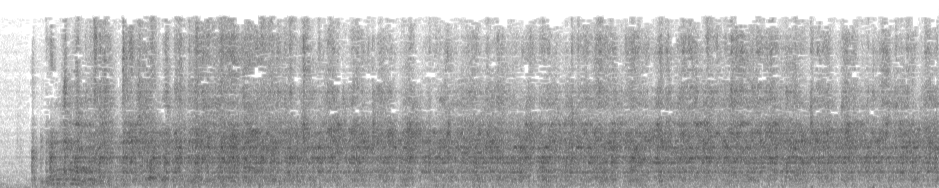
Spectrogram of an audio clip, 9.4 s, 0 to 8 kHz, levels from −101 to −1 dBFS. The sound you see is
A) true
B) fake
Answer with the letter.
B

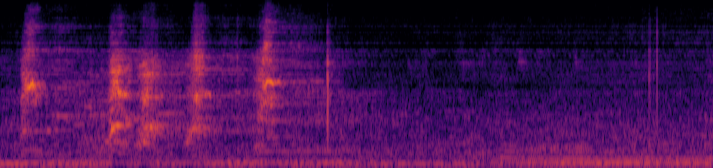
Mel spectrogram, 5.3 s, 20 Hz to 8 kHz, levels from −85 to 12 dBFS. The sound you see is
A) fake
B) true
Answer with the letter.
A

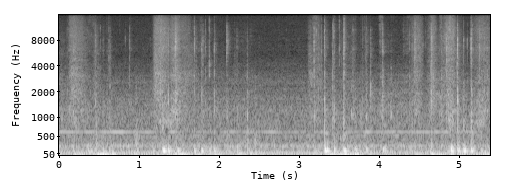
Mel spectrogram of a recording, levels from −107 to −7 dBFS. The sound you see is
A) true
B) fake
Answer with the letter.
A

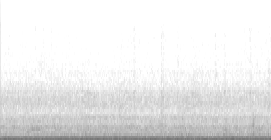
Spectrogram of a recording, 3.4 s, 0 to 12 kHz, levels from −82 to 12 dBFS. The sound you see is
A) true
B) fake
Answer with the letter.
B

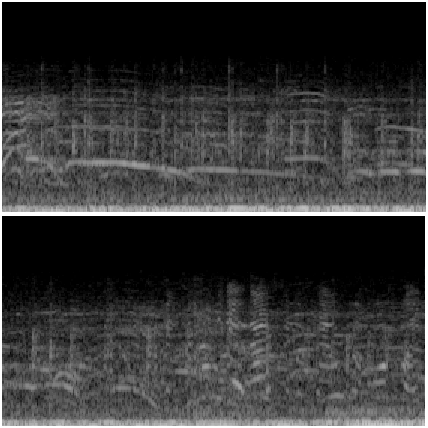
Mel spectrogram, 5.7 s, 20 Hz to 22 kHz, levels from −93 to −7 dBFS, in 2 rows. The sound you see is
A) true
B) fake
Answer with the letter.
A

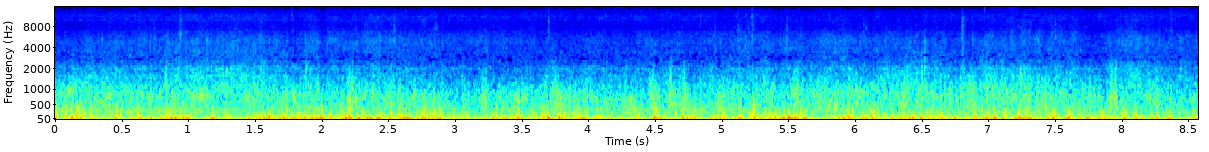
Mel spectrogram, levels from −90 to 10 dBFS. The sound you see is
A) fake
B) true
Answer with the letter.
B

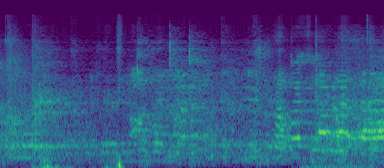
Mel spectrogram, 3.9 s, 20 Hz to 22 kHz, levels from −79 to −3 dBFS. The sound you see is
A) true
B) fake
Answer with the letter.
B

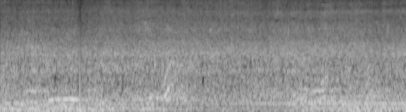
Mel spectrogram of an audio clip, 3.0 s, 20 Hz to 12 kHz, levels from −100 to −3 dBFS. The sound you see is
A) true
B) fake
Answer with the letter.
B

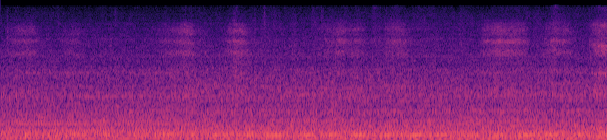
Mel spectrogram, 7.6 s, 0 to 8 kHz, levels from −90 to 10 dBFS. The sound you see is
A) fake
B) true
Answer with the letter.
A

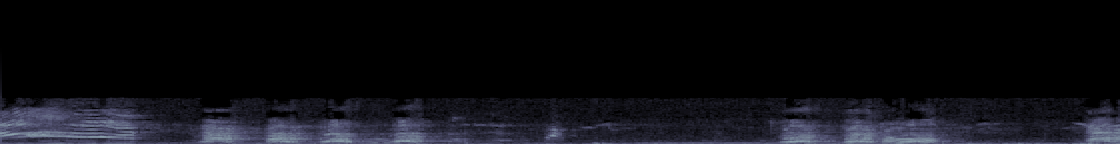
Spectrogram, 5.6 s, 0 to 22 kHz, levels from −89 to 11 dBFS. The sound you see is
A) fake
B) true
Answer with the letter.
B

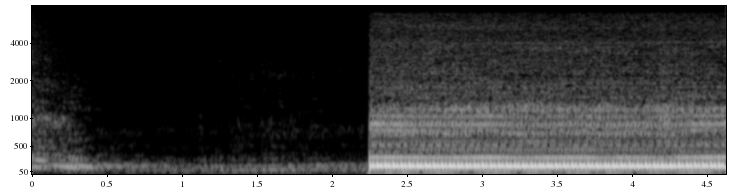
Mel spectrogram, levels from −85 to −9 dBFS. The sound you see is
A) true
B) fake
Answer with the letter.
A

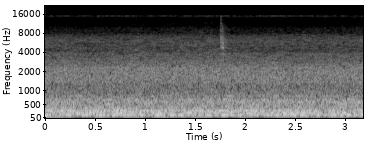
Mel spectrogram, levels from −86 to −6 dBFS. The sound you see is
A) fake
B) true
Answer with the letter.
B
